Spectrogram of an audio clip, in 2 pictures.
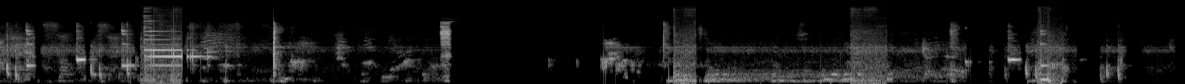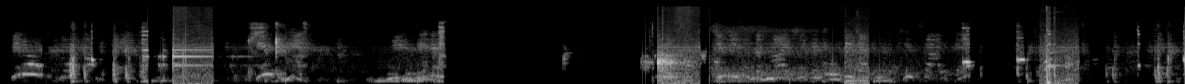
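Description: Electronic game sound effects chime and beep.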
